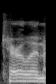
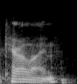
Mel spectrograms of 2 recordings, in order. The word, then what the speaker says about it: Caroline: Carolyn or Caroline? I'm Caroline, like the Neil Diamond song.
